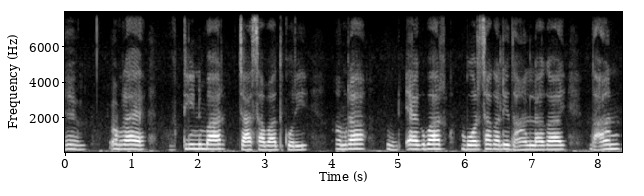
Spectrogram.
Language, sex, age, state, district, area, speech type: Bengali, female, 45-60, West Bengal, North 24 Parganas, rural, spontaneous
